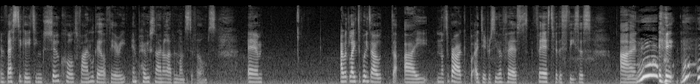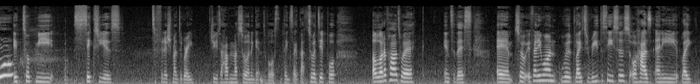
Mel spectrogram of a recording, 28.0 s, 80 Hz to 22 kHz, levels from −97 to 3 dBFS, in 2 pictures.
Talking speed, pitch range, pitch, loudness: 170 wpm, 170-215 Hz, 190 Hz, -26 LUFS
